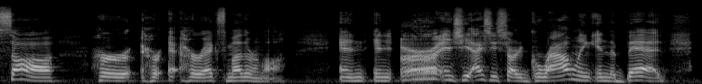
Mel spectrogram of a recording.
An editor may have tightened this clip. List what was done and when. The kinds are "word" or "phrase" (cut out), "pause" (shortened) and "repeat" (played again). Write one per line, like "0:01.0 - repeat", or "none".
none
